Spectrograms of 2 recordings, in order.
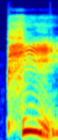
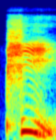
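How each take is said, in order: No difference in how they are said.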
